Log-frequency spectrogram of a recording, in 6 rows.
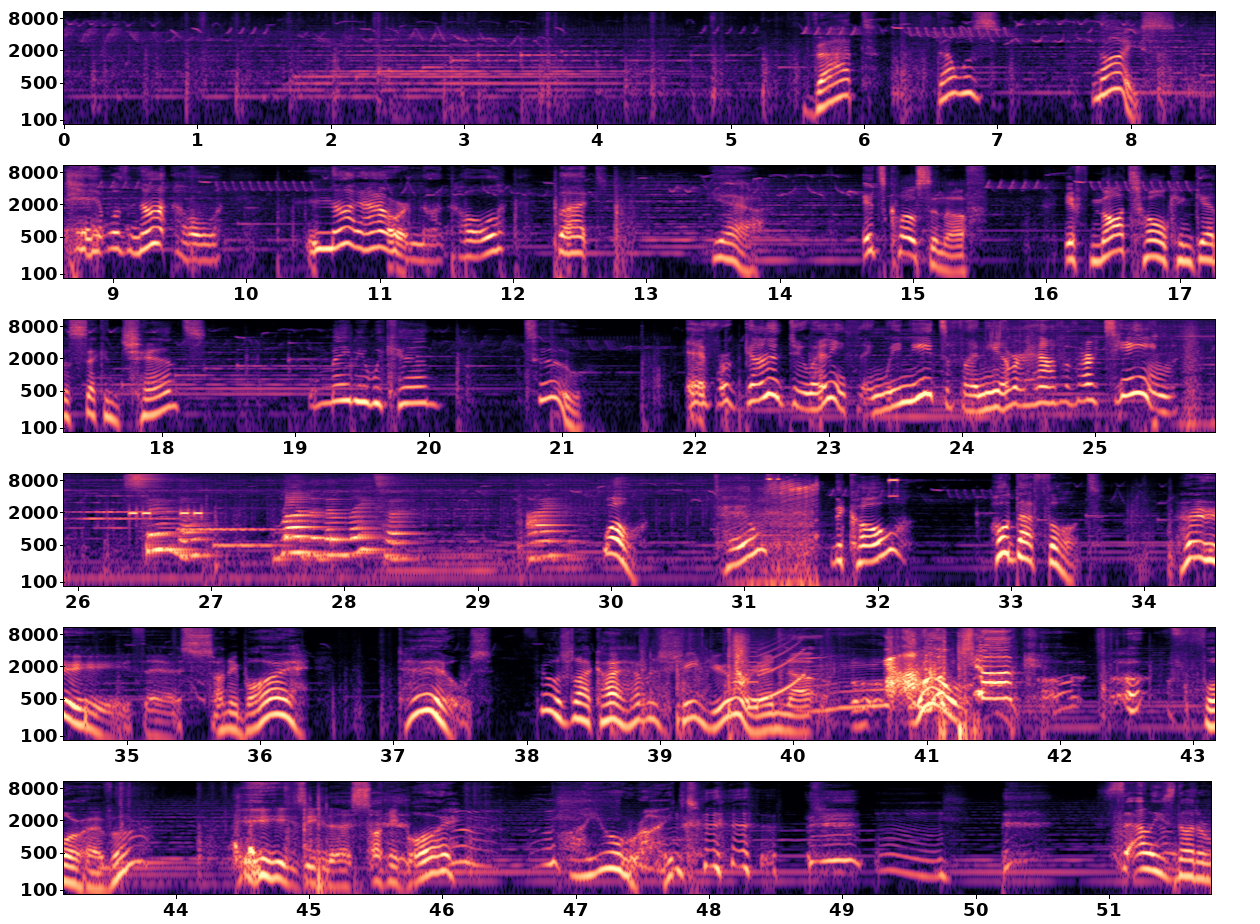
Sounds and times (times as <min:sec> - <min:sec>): Music: 0:00.0 - 0:51.7.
